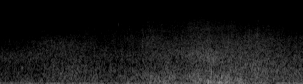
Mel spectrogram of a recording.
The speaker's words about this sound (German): einfach bei Google Meeresrauschen eingegeben und schon habe ich das gefunden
